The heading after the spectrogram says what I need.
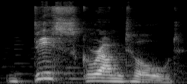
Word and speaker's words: disgruntled: + + disgruntled. It's an adjective Advanced vocabulary of course. I'll help you pronounce it. So let's pronounce, it's got three syllables guys pretty easy + + .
